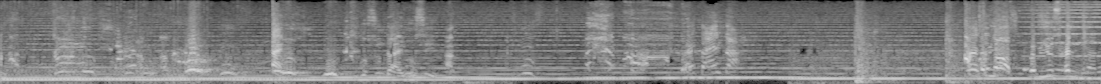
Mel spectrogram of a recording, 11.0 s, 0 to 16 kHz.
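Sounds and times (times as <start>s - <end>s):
background music: 0.0s - 11.0s
woman wailing sobs: 5.1s - 7.2s.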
